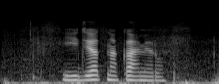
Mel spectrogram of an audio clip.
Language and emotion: Russian, neutral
